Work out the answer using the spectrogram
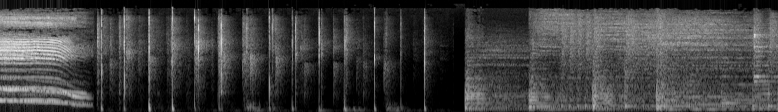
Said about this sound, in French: Applaudissez.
